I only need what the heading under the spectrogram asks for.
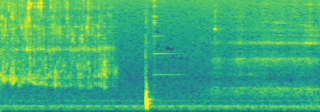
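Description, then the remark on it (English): Water pours steadily into a glass for about a second and a half, then stops; a single sharp drip or clink follows, and a faint background hum lingers afterward. “Let's get you some water, bud.”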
